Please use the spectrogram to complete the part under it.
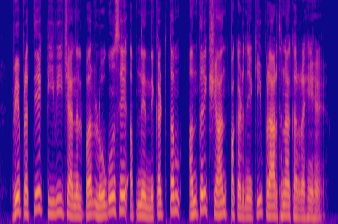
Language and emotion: Hindi, neutral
